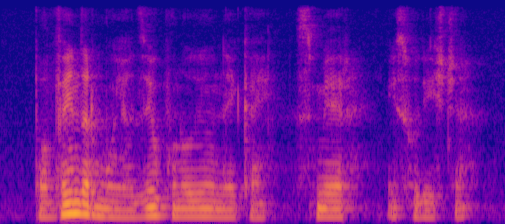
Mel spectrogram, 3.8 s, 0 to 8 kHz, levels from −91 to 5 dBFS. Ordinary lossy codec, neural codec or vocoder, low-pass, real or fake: none; none; 7.2 kHz; real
